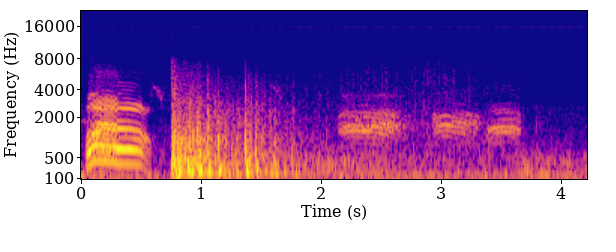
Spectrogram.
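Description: A shouted command, then a firing-squad volley of rifle shots about 0.75 s in, a loud crack with a few more shots close behind it. A few short harsh bird calls follow.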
